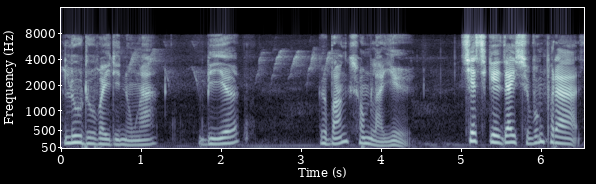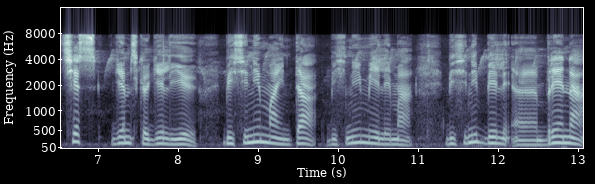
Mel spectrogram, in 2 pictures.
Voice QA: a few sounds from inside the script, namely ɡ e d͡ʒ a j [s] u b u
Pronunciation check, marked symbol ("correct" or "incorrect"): correct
